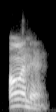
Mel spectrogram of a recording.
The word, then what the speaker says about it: honor: you are in favor honor remember the h in honor of silence labor behavior vapor now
